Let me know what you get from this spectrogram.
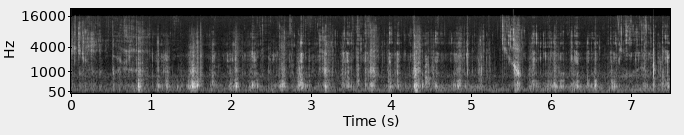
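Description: Close-miked chewing of fried milk, a battered, deep-fried milk-custard bite with a soft, pudding-like filling. The chewing comes with many small, irregular wet mouth clicks.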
